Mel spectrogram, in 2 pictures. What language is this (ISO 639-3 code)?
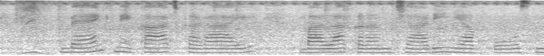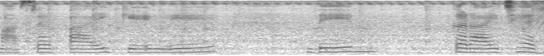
mai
